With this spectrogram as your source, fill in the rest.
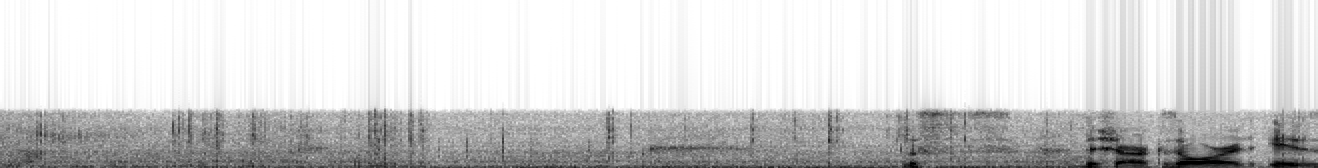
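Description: Plastic toy parts click and rattle as hands handle them.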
